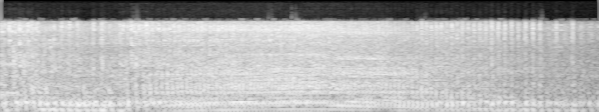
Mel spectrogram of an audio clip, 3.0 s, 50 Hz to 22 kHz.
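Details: Honda TRX200SX ATV single-cylinder engine in EZGO golf cart, just fitted with custom muffler: thump revving up and settling back with a few exhaust pops, running evenly; healthy idle and throttle response.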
